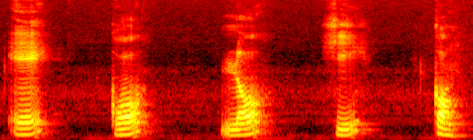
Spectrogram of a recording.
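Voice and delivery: single syllables with pauses between; sílaba por sílaba. Shown as a demonstration. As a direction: spell the word out one syllable at a time. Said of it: "La separamos en sus vocales". (separando las sílabas)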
